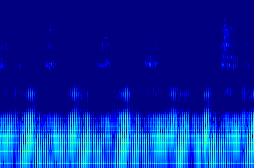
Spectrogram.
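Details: A tuxedo cat with long whiskers purrs loudly, deep rumbling pulses swelling on each in- and out-breath, about one cycle per second with brief soft gaps.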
